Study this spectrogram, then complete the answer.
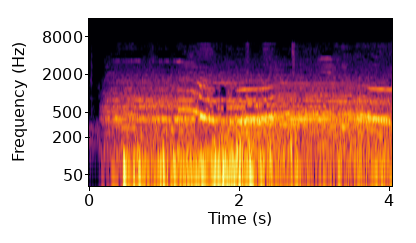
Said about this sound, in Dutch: Ja, je hoort hier wolven huilen in de dierentuin van Kharkiv tijdens het luchtalarm. Even een reminder dat het natuurlijk ook een dramatische situatie is voor dieren in Oekraïne aan het front.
